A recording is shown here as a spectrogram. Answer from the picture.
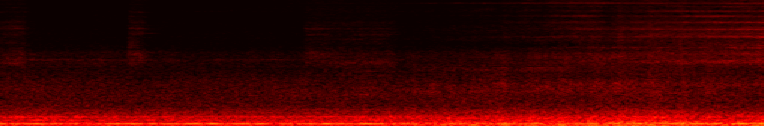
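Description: Double-stack intermodal freight train rolling past, a steady low rumble of the cars going by. A faint high-pitched whine grows stronger in the second half.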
